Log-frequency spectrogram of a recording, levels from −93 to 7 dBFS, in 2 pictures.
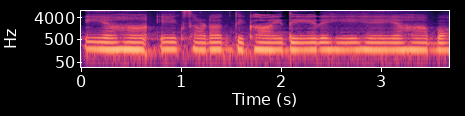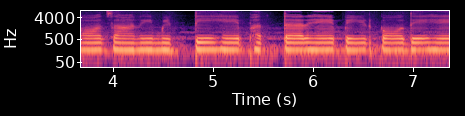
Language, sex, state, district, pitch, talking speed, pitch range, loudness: Hindi, female, Himachal Pradesh, Shimla, 175 Hz, 130 wpm, 175-180 Hz, -15 LUFS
